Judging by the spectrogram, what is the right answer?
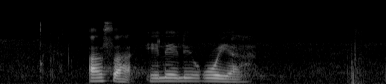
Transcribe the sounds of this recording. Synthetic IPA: asaɪlelɪɣʊːja

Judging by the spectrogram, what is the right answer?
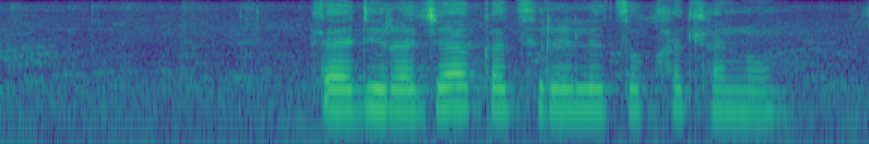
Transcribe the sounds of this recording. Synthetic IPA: t͡ɬadiɾad͡ʒakat͡sʰirelet͡sɔq͡χʰat͡ɬʰanʊːŋ̩

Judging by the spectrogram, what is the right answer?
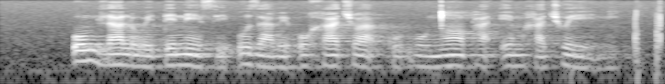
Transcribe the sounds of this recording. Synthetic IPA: um̩ɮalɔwɛtʼɛnesḭʔuzaɓɛʔuxat͡ʃʰwak̬uɓuŋ͡ǀɔpʰa̰em̩xat͡ʃʰweːni

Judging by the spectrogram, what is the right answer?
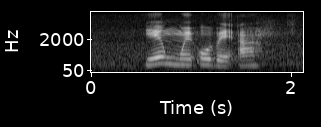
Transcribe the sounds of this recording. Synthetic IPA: jeŋ̩ŋwɛʔʊbɛʔa

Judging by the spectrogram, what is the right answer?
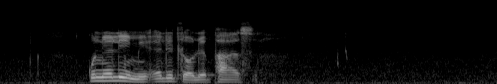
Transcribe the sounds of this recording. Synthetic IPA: k̬unelimiʔeliɮʱɔlwɛpʰaːsi

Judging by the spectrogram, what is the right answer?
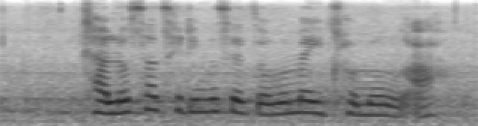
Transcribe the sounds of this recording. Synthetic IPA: t͡ɬʰalɔsat͡sʰedimʊset͡sʼɔmomait͡ɬʰomoŋ̩a̰

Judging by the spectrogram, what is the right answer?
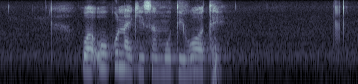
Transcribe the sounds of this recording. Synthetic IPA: waʔukʼunakʼisamudiwɔːtʰɛ

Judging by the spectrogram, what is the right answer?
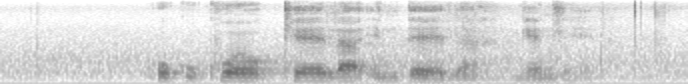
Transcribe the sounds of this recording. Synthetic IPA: ok̬ukʰɔkʰɛlaʔintʼɛlaŋɛnd͡ɮʱɛ̰ːla

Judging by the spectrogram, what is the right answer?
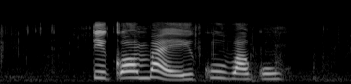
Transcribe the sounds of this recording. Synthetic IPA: tikɔmbaɦikuβaku

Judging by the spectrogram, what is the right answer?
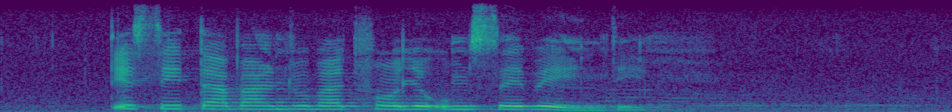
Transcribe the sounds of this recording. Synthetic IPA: tʼisitʼaɓantʼuɓatʰɔlɛum̩sɛɓeːntʼi

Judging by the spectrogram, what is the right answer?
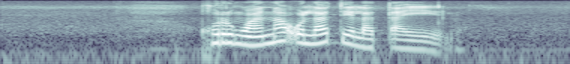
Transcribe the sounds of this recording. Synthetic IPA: χʊrɪŋwanaʔʊlatɛlatʼaɛ̰ːlɔ

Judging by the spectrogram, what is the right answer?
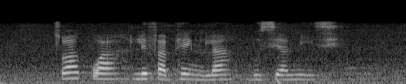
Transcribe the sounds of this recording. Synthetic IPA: t͡sʼwakʼwalɪfapʰeŋ̩labʊsiamiːsi̥

